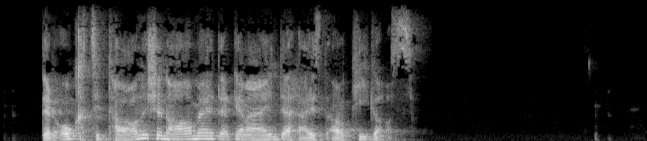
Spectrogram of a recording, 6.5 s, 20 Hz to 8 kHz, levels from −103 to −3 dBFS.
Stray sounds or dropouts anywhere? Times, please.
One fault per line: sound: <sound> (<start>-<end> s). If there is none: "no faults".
no faults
